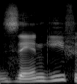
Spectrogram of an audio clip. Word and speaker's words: Zangief: Like, is it Zangief?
